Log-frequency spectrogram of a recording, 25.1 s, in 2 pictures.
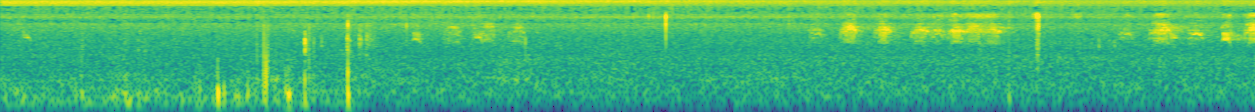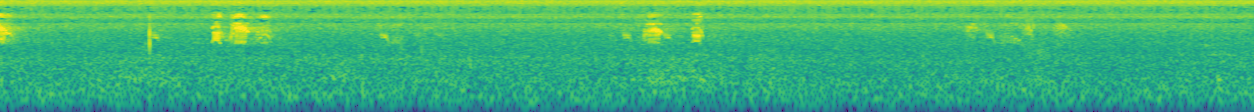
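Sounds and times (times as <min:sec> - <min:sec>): low steady hiss: 0:00.0 - 0:25.0
faint ticks: 0:00.7 - 0:05.4, 0:06.4 - 0:06.9, 0:13.9 - 0:15.4
faint bird chirps: 0:03.5 - 0:05.6, 0:07.6 - 0:21.2, 0:22.0 - 0:23.6.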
